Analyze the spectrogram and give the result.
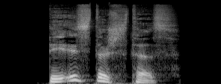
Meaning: strong/mixed nominative/accusative neuter singular superlative degree of deistisch
- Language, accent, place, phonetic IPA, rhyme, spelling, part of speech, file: German, Germany, Berlin, [deˈɪstɪʃstəs], -ɪstɪʃstəs, deistischstes, adjective, De-deistischstes.ogg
